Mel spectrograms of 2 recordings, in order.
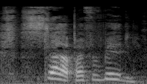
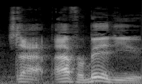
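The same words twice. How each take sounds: First: High shrieking panic; panicked yell. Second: Panicked yell. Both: A narrator's reading. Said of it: "yelled Uncle Vernon in a panic".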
